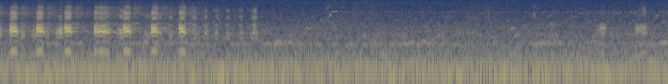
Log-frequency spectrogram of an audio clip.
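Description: A bird calling a rapid series of repeated, evenly spaced notes, about two a second, that stops about three seconds in. A few fainter calls follow near the end.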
